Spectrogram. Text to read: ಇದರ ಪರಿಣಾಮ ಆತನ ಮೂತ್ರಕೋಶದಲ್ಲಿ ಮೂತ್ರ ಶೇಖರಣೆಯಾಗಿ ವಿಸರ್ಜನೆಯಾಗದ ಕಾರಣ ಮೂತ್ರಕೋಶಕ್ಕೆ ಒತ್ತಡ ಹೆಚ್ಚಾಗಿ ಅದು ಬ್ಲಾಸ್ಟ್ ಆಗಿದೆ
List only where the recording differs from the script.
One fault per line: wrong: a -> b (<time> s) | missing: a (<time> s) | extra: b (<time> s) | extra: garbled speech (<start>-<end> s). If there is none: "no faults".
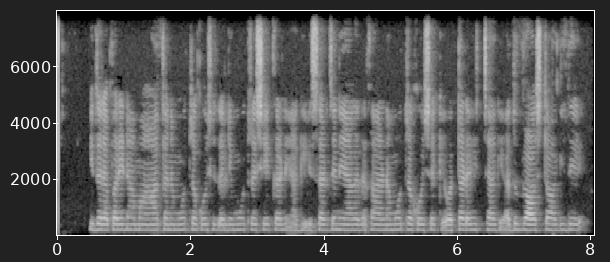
no faults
